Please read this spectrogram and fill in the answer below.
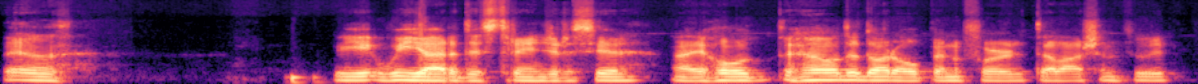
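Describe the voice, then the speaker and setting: A man playing a tabletop roleplaying game, speaking in character in a polite, formal and halting manner. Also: medium pitch, flat delivery, darkish tone, dull audio.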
